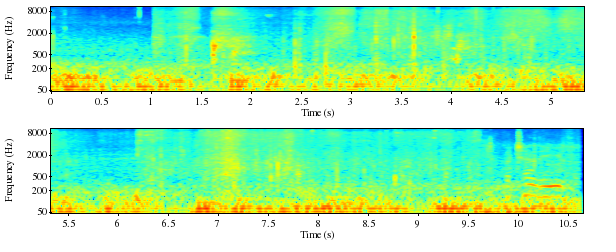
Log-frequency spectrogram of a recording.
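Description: Boots fitted with chain crampons stepping and crunching through thick snow, in irregular steps over a steady low rumble.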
